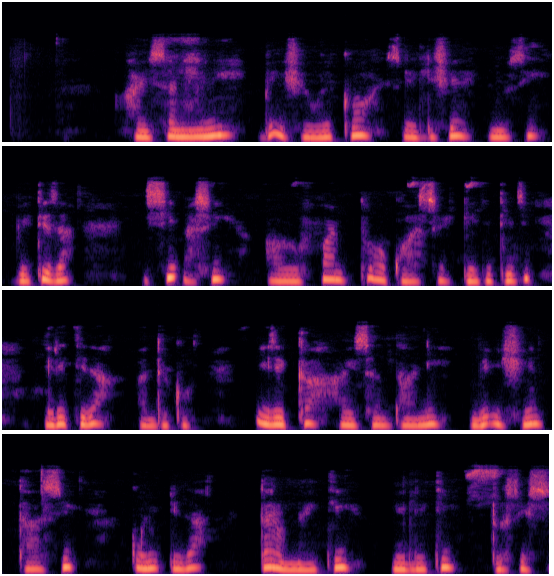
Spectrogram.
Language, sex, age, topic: Gamo, female, 36-49, government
